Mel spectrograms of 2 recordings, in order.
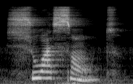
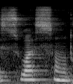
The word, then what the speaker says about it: soixante: Lembra da aula de hum, pronúncia, onde a gente tem o oi que é o a, né? Soixante. Suar, esse X aqui não é sex, tá? Então é soissant, como se fosse um som de SS, tá?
